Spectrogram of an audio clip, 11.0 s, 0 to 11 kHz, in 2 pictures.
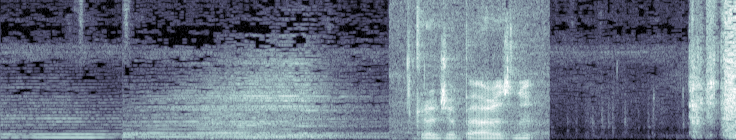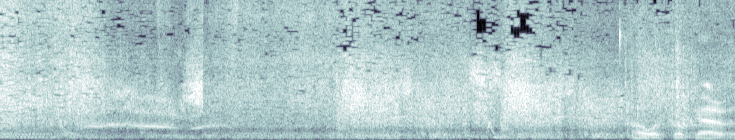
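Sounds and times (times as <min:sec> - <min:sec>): explosion blast: 0:05.4 - 0:11.0.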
